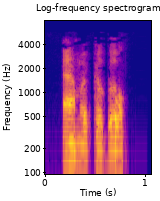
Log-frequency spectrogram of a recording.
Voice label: "amicable", English; adjectives

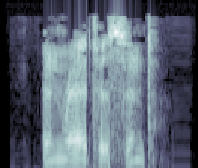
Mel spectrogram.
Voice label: "unreticent", english; adjectives

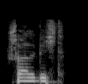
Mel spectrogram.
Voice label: "schalldicht", german; adjectives

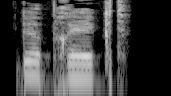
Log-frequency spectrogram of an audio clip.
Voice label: "geprägt", German; adjectives

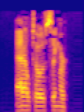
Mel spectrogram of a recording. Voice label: "alto-singer", English; nouns

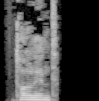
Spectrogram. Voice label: "tollend", German; adjectives

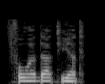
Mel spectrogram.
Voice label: "vordatiert", German; adjectives

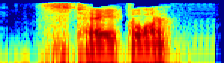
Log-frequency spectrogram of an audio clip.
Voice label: "stapler", english; nouns

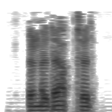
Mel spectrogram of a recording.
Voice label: "unadapted", English; adjectives

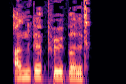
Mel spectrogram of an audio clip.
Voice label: "angepöbelt", German; adjectives

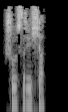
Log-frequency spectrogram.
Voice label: "schusssicher", German; adjectives

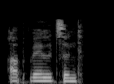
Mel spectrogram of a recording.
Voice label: "abwälzend", german; adjectives

